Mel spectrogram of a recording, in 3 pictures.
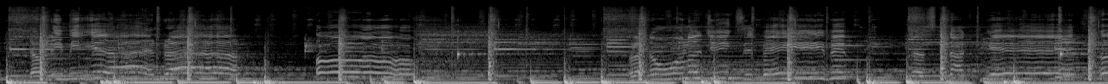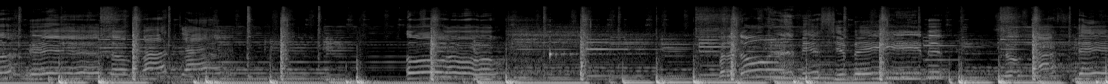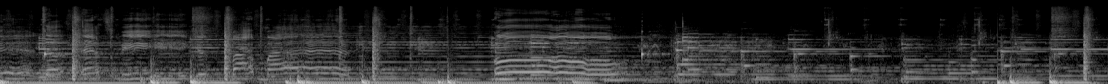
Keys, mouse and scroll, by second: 1.5 click, 2.6 k, 3.6 click, 4.4 space, 7.0 click, 7.4 space, 10.8 click, 12.6 ctrl+d, 14.9 ctrl+d, 15.7 click, 19.1 s, 20.3 u, 21.4-23.7 drag, 24.0 Return, 24.6-27.0 typing, 28.8-33.2 drag.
